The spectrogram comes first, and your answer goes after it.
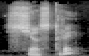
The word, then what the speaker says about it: сёстры: On a d'un côté siostry, qui veut dire sœur, au pluriel. Dans ce mot, l'accent est sur le yo.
